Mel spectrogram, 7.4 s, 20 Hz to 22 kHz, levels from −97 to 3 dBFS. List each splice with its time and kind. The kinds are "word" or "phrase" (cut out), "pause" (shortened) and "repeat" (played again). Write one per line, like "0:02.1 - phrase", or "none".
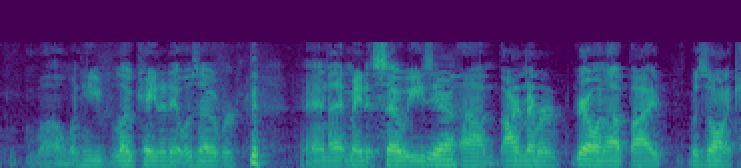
0:03.3 - word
